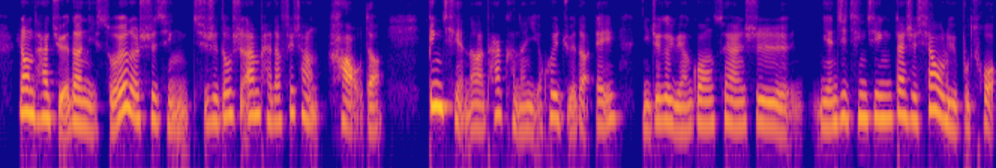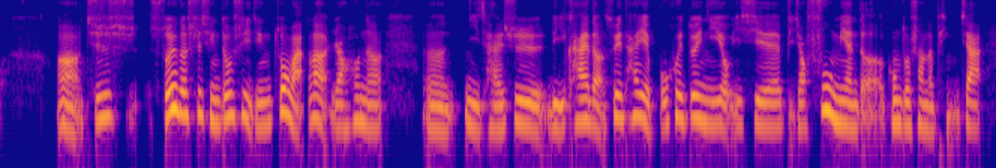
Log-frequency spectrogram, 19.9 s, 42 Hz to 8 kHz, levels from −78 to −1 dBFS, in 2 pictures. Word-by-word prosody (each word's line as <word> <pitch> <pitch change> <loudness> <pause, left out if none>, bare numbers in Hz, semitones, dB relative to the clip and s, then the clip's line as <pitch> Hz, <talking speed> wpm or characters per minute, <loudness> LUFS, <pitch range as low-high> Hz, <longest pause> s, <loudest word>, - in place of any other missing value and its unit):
让 250 -2 +7
他 210 -1 +2
觉 200 - +1
得 180 -2 +5
你 155 -3 -1
所 - - -2
有 265 - +8
的 225 -6 +4
事 200 -1 -2
情 180 -3 -4
其 - - -8
实 185 0 -1
都 215 - +1
是 230 - -4
安 225 +1 +4
排 220 - -5
得 185 - -1
非 240 - -3
常 235 -2 -3
好 - - +2
的。 - - -2 0.4
并 295 -1 +10
且 290 0 -2
呢， 155 -1 -2
他 230 +9 -3
可 205 - -8
能 145 -2 -2
也 - - -7
会 210 - 0
觉 200 - -5
得， - - -1
哎， 185 +4 -1 0.2
你 - - -4
这 185 - +1
个 185 - +2
员 150 -3 0
工 170 0 0
虽 180 +1 -4
然 165 0 0
是 165 -5 0 0.2
年 165 +1 0
纪 205 +3 0
轻 210 +1 0
轻， 200 -1 +1
但 225 +1 +2
是 200 - -1
效 245 +5 +3
率 165 -5 +2
不 150 - -6
错， - - -4 0.5
啊， - - +2
其 190 - -3
实 210 - +1
是 220 +1 -11
所 215 - +2
有 270 - +9
的 235 - +4
事 225 +1 -3
情 190 -5 -2
都 205 +2 +2
是 215 -1 -3
已 - - -2
经 160 +2 -3
做 250 +7 +4
完 225 - +3
了， 200 +1 +2
然 155 -1 -2
后 185 +4 -4
呢， 155 -3 -3 0.4
呃， 145 -2 -2 0.2
你 155 -3 -1
才 150 0 -4
是 160 -2 0
离 155 -1 +1
开 185 +4 +2
的， 170 - 0
所 215 - -1
以 - - 0
他 215 +2 -3
也 195 -5 +2
不 165 - -6
会 205 +3 -1
对 200 +1 +1
你 170 -2 -2
有 155 -4 -1
一 - - -5
些 165 -2 -1
比 160 - -14
较 155 - -2
负 260 +11 +2
面 170 -5 +2
的 - - -4
工 175 0 -1
作 165 -1 -2
上 160 0 -4
的 145 - -3
评 - - -12
价。 - - +1
185 Hz, 295 characters per minute, -25 LUFS, 160-210 Hz, 0.5 s, 并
